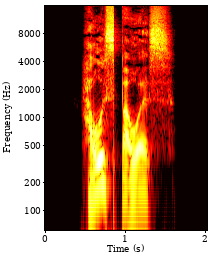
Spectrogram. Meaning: genitive singular of Hausbau
- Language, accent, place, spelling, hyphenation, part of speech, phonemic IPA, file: German, Germany, Berlin, Hausbaues, Haus‧bau‧es, noun, /ˈhaʊ̯sˌbaʊ̯əs/, De-Hausbaues.ogg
